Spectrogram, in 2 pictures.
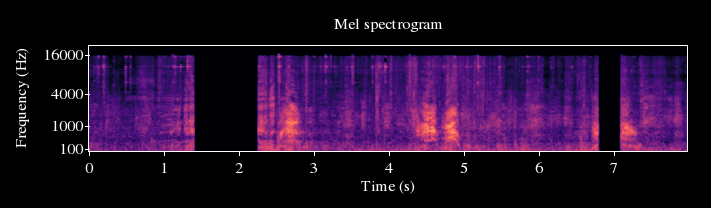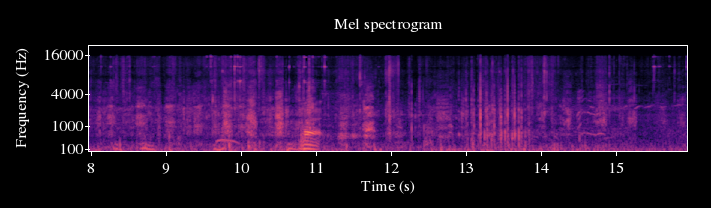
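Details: Dogs at a dog park: a Bulldog repeatedly lunging at and colliding with Winston, a Mastiff/Pit mix, who snarls and chases him off. Rough bursts of whining and yelping vocalizations over scuffling noise, with people's voices in the background.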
